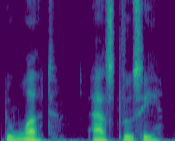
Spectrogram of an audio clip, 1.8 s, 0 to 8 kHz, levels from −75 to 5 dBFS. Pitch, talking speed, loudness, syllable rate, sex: 110 Hz, 135 wpm, -18 LUFS, 4.7 syllables/s, male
